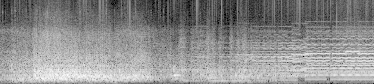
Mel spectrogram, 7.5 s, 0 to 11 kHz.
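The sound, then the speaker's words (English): A train collision as an engine plows into the back end of a work train: a heavy, rumbling crash swells up loud, then settles into a lingering roar as sustained, ringing tones rise over it. “There was nothing Cherokee or I could do to stop the engine, and when it plowed into the back end of the work train, it scattered men in a circle 200 yards wide.”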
